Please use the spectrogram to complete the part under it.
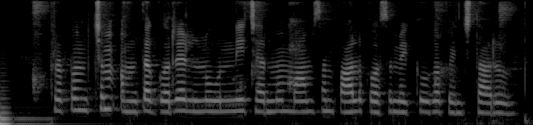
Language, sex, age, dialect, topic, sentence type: Telugu, female, 60-100, Southern, agriculture, statement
